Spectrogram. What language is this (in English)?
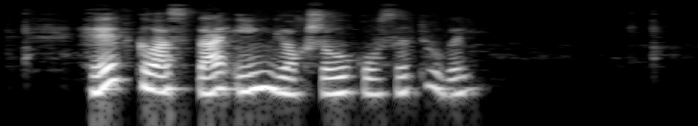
Bashkir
